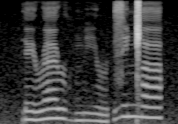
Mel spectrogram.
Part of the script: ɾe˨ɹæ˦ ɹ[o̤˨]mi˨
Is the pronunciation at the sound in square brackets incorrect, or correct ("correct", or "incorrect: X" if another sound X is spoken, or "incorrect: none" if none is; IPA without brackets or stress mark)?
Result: incorrect: ɔ̤˨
